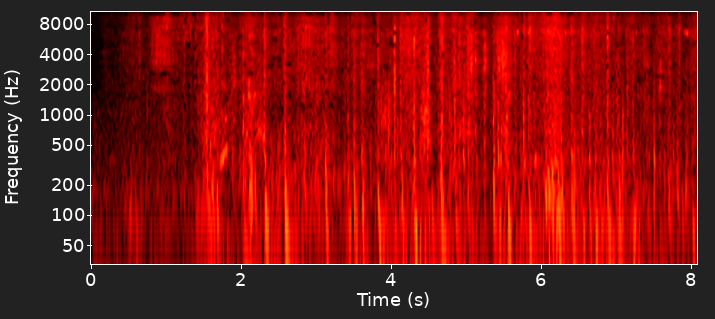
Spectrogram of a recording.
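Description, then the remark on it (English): Horse hooves clip-clopping in a quick, uneven rhythm, fairly loud, starting faintly and picking up after a moment, with rustling and scuffing mixed in and no talking. “get on the horse.”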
